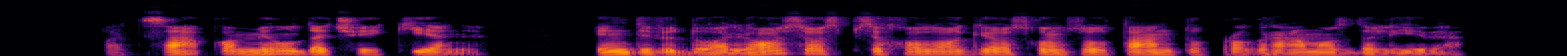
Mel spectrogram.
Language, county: Lithuanian, Vilnius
